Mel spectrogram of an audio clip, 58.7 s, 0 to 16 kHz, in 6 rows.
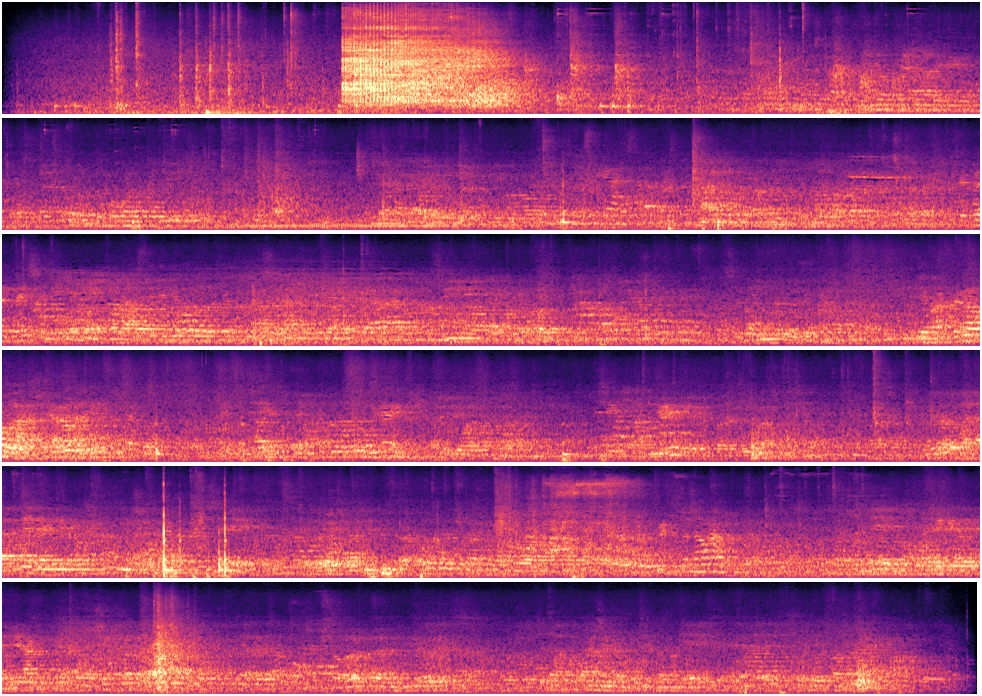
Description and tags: Gym'sHall
It is a sound of a gym's hall. It is a distant plane sound. We can we can appreciate different sounds as it is an environment. it is recorded with a tape recorder zoom H4n
Door, Gym, Hall, opening, s, Steps, Talks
